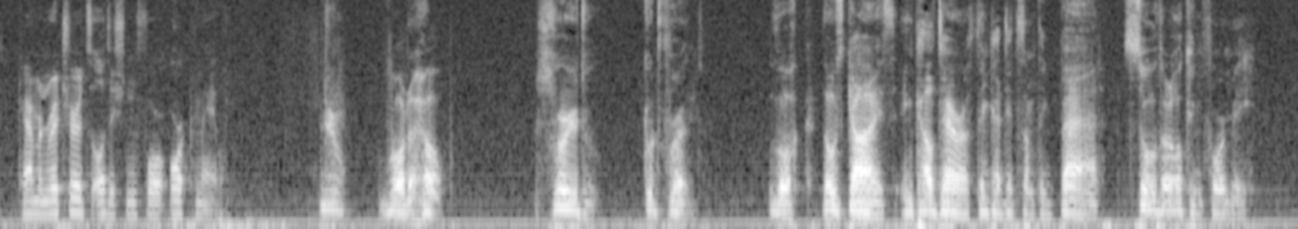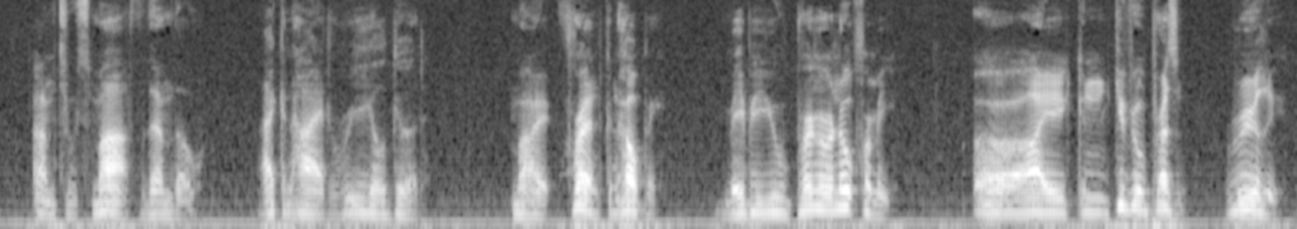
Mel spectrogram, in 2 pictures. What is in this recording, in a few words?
orc audition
